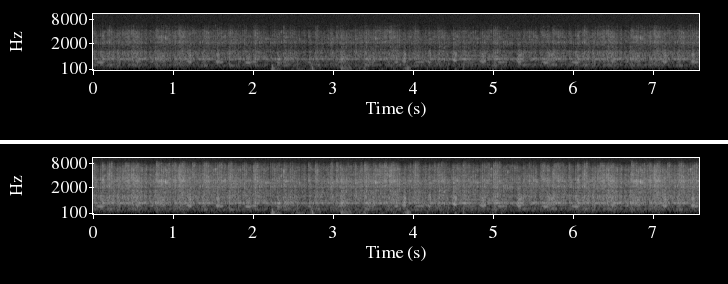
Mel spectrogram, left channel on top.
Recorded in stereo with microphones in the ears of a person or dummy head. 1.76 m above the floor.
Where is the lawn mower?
50° right (ahead or behind).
